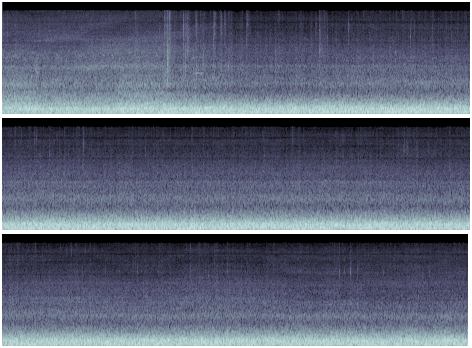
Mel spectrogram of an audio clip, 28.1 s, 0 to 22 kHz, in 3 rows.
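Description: Boeing 737 cabin noise heard from a window seat: a steady low rumble of the jet engines and the airliner rolling along the ground.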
